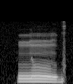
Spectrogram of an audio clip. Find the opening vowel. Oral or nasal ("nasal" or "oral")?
nasal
